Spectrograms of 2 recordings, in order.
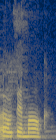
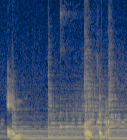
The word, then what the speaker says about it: Cuauhtémoc: Es uno del autor Carlos Cuauhtémoc, no estoy seguro si se pronuncia bien así. Sí, es Se eso. llama Cuauhtémoc. Cuauhtémoc.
